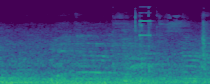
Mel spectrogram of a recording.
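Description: Indoor ambience: distant voices with faint background music, steady and at moderate level, with no clear machine sound standing out.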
